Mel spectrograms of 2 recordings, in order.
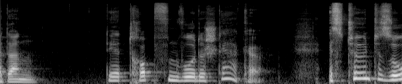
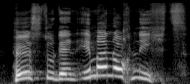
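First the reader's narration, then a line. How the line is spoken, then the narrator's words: Impatient call. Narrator (German): rief Squirrel ungeduldig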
